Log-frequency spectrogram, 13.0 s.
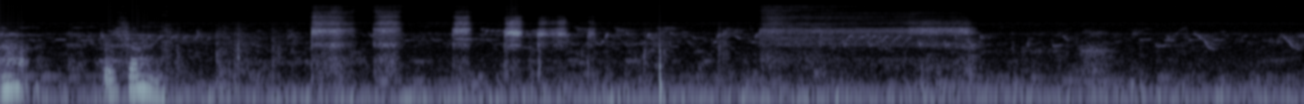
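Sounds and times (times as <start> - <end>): small birds chirping: 0.0 - 13.0
hiss: 3.1 - 4.0, 7.6 - 9.8.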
